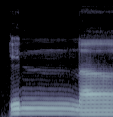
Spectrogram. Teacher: ইন্না গুন্নাহ রয়েছে এবং এক আলিফ টানও রয়েছে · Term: ওয়াজিব গুন্না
